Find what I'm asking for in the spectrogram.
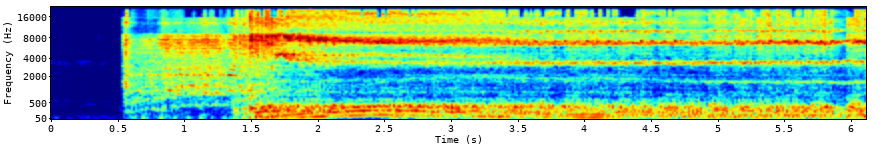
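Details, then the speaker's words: Nissan RB20 first start in 5 years after rebuild, with new spark plugs and coil packs and old dirty injectors: cranks, catches and settles into a steady, even idle with a brief rev; runs cleanly. "Wow! Holy shit, it ran. It fucking ran, man."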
